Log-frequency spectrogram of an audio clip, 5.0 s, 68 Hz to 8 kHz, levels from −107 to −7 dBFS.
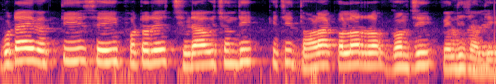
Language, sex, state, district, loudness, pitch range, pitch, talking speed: Odia, male, Odisha, Malkangiri, -14 LUFS, 200-235 Hz, 215 Hz, 155 wpm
